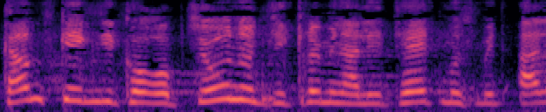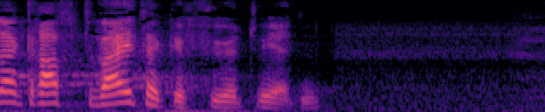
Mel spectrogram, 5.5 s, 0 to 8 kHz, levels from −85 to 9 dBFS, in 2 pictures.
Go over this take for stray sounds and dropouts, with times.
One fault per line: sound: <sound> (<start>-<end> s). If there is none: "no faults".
no faults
